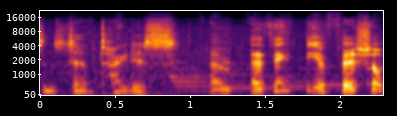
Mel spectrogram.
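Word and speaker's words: Tidus: Titus, like tidal wave, tide.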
